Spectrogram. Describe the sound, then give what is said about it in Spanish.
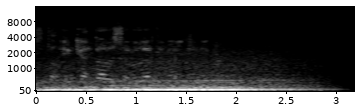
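A truck engine is started and runs with a steady, deep rumbling drone and a faint higher whine, holding loud and even for about three seconds before trailing off at the end. “Llegué, abordé mi unidad y la puse en marcha.”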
